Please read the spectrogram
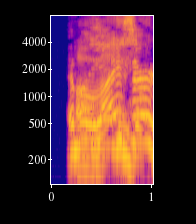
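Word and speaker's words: Elieser: But I'm not betting with Eliezer Hernandez or however you pronounce his first name. – Elizer Hernandez. – Oh, we're going Elizer. Okay, Elizer. I, you know what? That makes sense based off the way that it's spelled out there.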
